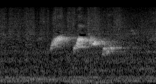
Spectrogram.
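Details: Red-whiskered bulbul giving a short, lively warbled phrase of three or four linked whistles that dip and slur downward, lasting under a second in a quiet setting.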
